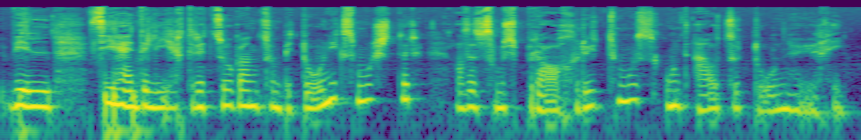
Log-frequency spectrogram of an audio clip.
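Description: A woman with a Swiss German accent speaks as a researcher in an interview, laying out her points patiently and step by step. Her voice is gravelly and husky, with a mellow, darker tone. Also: on the low side. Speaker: early childhood music researcher. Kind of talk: explanatory interview answers.

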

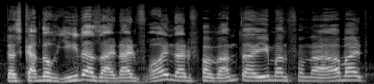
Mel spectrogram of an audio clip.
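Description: An actor playing a young stranger who teases and taunts in a radio drama, with a playful, mocking manner. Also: male voice, high voice, moderate pace, sharp tone. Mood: teasing. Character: smooth teasing young stranger.

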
